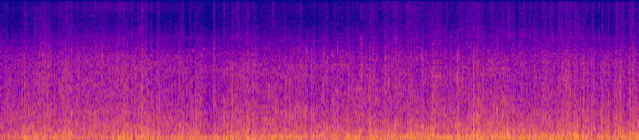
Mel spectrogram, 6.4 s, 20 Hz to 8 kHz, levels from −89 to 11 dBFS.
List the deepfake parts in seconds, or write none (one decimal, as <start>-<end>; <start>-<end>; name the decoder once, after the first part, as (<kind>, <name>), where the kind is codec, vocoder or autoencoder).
2.0-5.4 (codec, SNAC)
